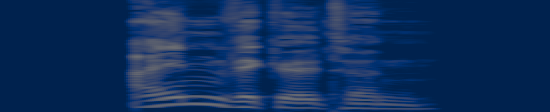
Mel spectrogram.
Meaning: inflection of einwickeln: 1. first/third-person plural dependent preterite 2. first/third-person plural dependent subjunctive II
- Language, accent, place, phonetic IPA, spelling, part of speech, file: German, Germany, Berlin, [ˈaɪ̯nˌvɪkl̩tn̩], einwickelten, verb, De-einwickelten.ogg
